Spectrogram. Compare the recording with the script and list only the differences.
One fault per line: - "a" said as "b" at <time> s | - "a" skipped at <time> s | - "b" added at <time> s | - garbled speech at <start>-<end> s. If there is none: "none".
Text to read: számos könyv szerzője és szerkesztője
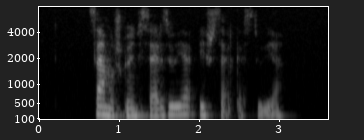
none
